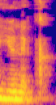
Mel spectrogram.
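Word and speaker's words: eunuch: इसका प्रोनाउंसिएशन है यूनिक।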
